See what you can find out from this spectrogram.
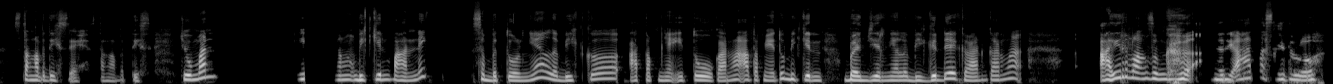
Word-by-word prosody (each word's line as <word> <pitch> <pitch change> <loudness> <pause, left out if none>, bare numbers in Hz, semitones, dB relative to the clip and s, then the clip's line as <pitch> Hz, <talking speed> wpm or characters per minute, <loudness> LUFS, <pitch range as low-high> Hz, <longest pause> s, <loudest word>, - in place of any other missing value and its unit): Setengah 205 -3 -1
betis 200 -3 -5
deh, 150 - -10
setengah 165 -3 -12
betis. 160 - -13 0.3
Cuman 280 +11 +4 0.8
it 245 +1 -4 0.3
yang 210 +1 -2
bikin 220 +2 +1
panik, 210 - -2 0.4
sebetulnya 185 - -1
lebih 190 -4 -1
ke 260 +3 -2
atapnya 185 -1 -4
itu, 185 +2 0
karena 175 +6 -1
atapnya 200 -3 -2
itu 265 - -2
bikin 200 -6 +1 0.2
banjirnya 190 -1 +3
lebih 180 -3 -1
gede 260 +7 +4
kan, 180 -1 -2
karena 215 +7 -4 0.8
air 265 +10 +6
langsung 270 -5 +2
ke 235 0 +5 0.2
dari 220 -1 +2
atas 295 +3 -3
gitu 230 -1 -1
loh. 195 +4 +2
205 Hz, 140 wpm, -23 LUFS, 185-240 Hz, 0.8 s, air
